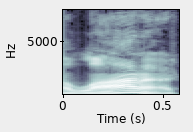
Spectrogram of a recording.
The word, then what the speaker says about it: Lana: Lana rhymes with banana. Emily turns him away, saying that Lana already took off.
